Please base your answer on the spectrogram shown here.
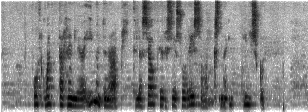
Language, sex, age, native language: Icelandic, female, 30-39, Icelandic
